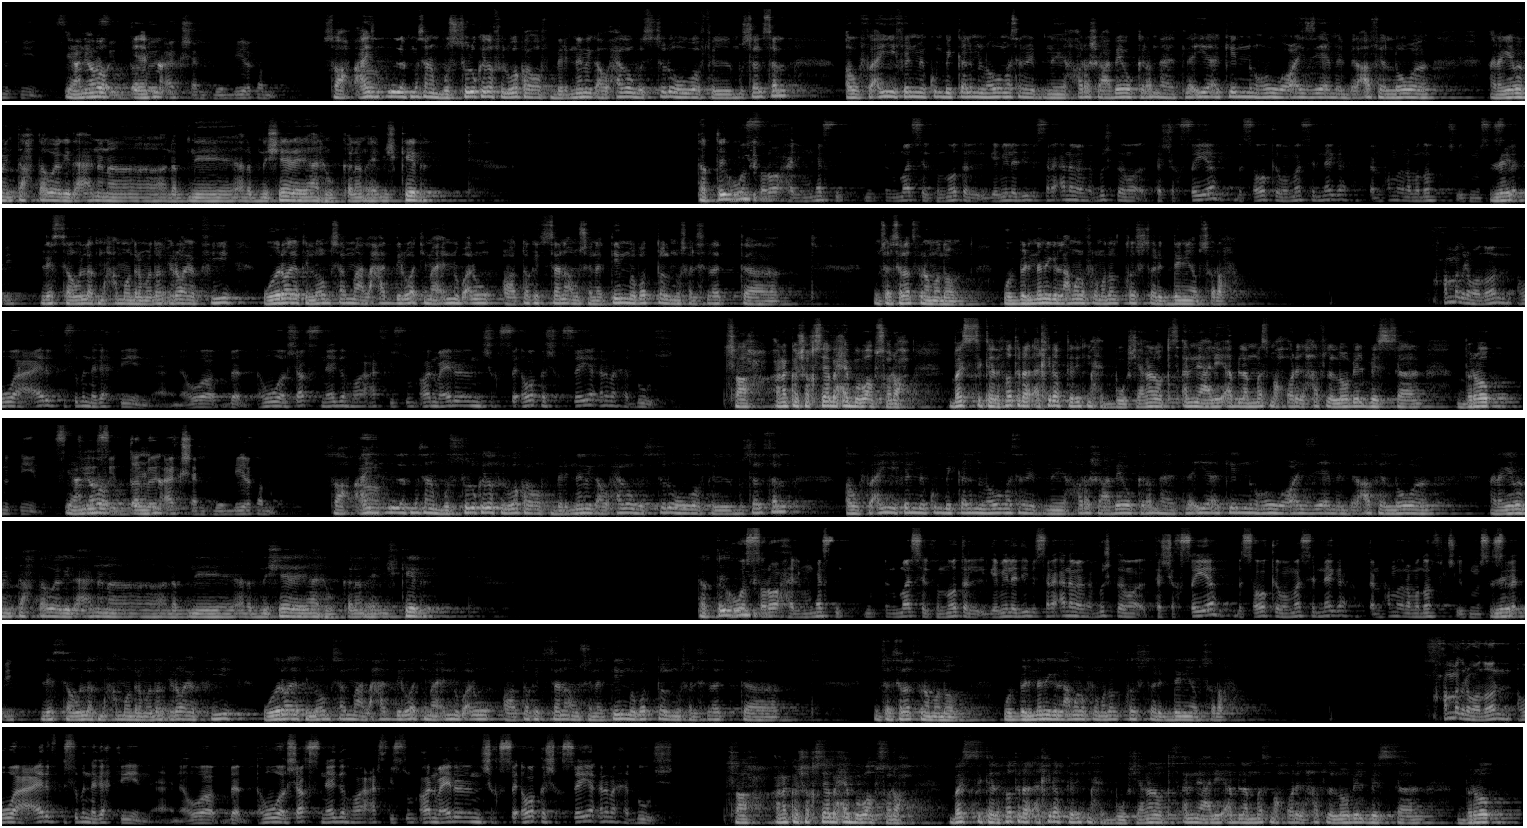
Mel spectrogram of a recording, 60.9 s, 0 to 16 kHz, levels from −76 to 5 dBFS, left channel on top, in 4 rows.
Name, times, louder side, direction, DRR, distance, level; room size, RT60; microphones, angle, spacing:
voice 1, 0.0-2.7 3.6-3.8 22.5-30.6 44.7-52.4, right 4 dB, 50° right, 0.9 m, -39 dB
voice 2, 0.6-1.6 3.2-7.9 8.4-14.3 14.9-19.5 22.2-22.7 30.1-30.4 30.9-32.8 33.1-38.3 39.2-40.1 40.5-42.8 52.9-60.6, left 2 dB, 90° left, 1.8 m, -30 dB
26.5 x 25.5 x 6.9 m
head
